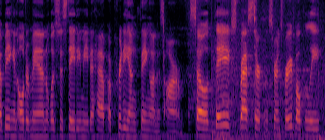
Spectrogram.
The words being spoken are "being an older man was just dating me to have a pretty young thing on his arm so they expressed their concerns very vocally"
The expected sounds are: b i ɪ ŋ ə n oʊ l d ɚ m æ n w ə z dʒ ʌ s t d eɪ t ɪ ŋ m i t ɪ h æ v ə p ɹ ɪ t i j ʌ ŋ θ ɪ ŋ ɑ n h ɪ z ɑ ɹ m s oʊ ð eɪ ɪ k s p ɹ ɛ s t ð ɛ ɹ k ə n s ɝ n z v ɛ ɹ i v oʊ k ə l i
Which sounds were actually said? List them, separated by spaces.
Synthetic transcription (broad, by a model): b i ɪ ŋ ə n oʊ l d ɚ m æ n w ə z dʒ ʌ s d eɪ t ɪ ŋ m i t ɪ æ v ə p ɹ ɪ t i j ʌ ŋ θ ɪ ŋ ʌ n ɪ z ɑ ɹ m s oʊ ð eɪ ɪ k s p ɹ ɛ s ð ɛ ɹ k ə n s ɝ n z v ɛ ɹ i v oʊ k l i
